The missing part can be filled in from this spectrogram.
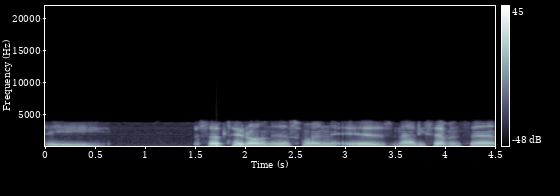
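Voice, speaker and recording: Quietly, a woman speaks with very deep, low pitch and lively intonation. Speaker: couponing vlogger. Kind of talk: casual haul video monologue. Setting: home computer room. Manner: quiet, talking low; hesitant, many fillers.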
